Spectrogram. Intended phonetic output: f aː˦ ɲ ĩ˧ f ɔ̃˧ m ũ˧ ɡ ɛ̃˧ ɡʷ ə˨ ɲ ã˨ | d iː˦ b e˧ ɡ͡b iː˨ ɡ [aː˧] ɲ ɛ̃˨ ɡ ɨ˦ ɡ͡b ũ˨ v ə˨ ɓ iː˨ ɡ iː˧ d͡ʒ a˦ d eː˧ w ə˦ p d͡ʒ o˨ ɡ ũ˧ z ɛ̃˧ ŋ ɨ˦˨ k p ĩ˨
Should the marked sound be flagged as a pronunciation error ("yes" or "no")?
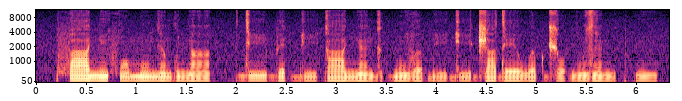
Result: no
